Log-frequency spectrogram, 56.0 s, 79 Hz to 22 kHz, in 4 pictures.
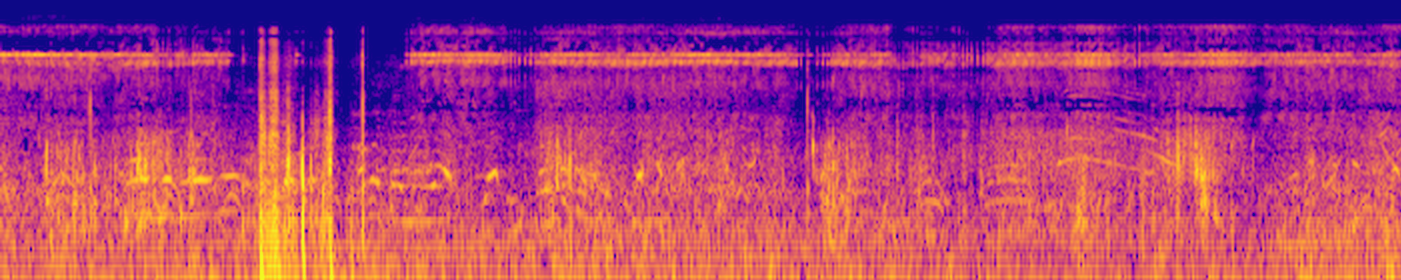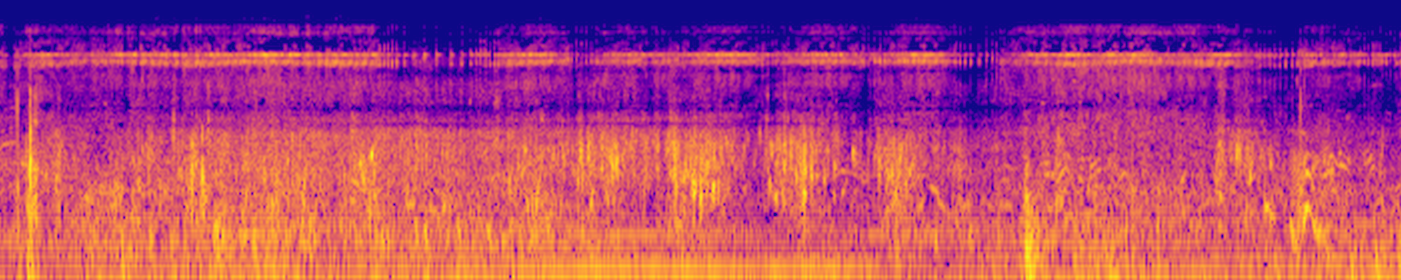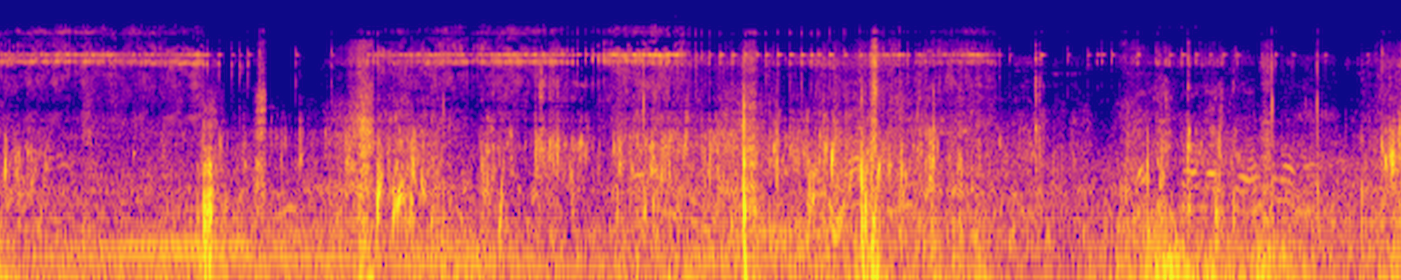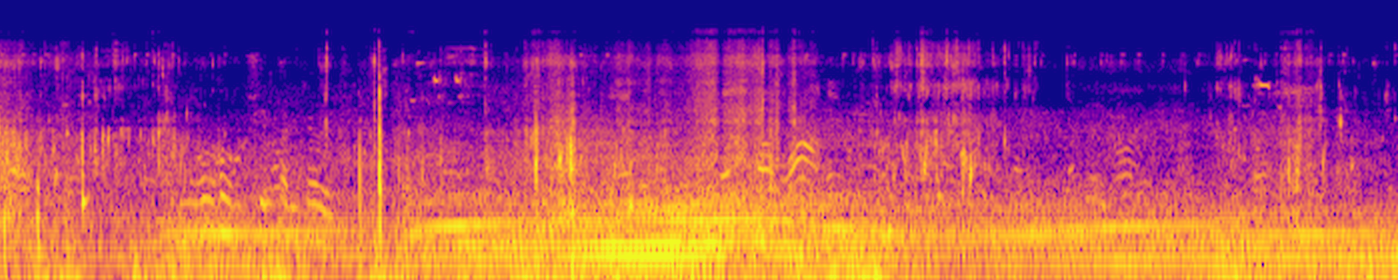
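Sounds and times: fishing reel being cranked: 0.0s - 3.1s, 4.0s - 41.3s
fish splashing: 4.2s - 38.9s, 46.9s - 52.4s.

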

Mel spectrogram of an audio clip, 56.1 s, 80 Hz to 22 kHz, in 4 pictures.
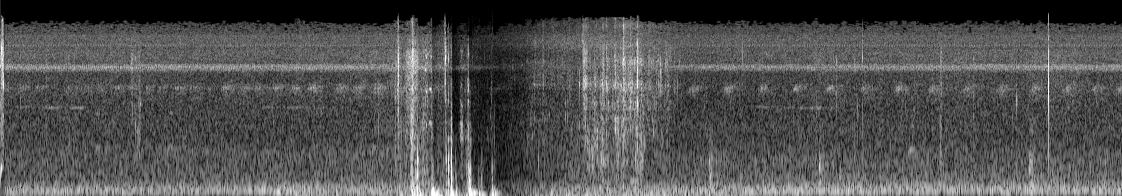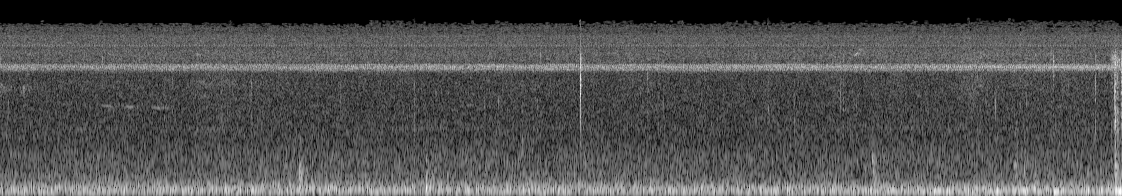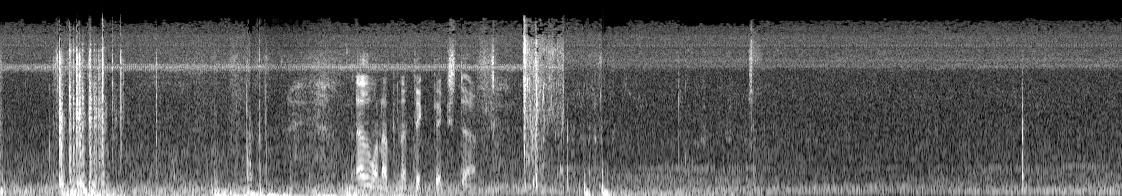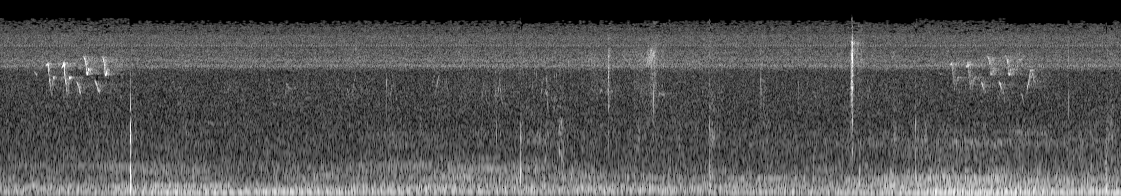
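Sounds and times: water and wind noise: 3.4s - 10.6s, 25.8s - 39.0s
loud bursts of noise: 26.1s - 38.7s.

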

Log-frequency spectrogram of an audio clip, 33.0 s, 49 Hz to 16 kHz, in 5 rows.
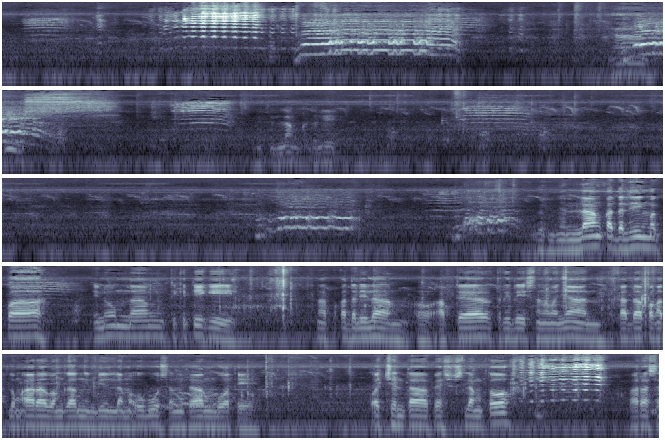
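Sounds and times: goat kids bleating: 0.0s - 9.2s, 11.0s - 12.3s, 15.6s - 18.6s, 19.2s - 21.4s, 31.1s - 33.0s.

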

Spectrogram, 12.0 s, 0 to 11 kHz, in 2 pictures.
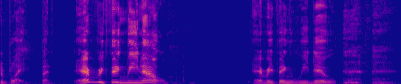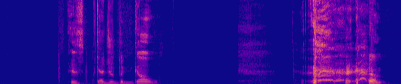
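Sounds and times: man clearing throat: 5.1s - 6.0s, 10.5s - 11.8s.

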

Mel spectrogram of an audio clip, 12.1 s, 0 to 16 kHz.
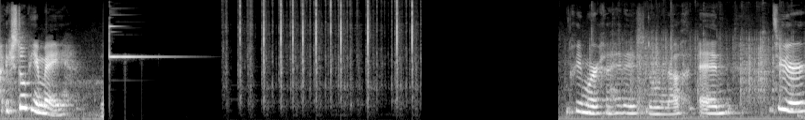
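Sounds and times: bell-like ding: 1.6s - 3.2s
typewriter key clicks: 3.4s - 6.3s.

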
